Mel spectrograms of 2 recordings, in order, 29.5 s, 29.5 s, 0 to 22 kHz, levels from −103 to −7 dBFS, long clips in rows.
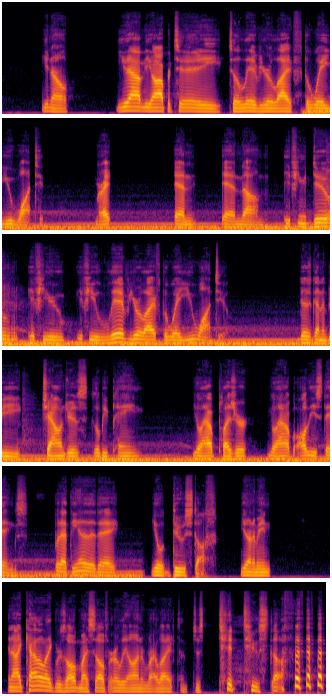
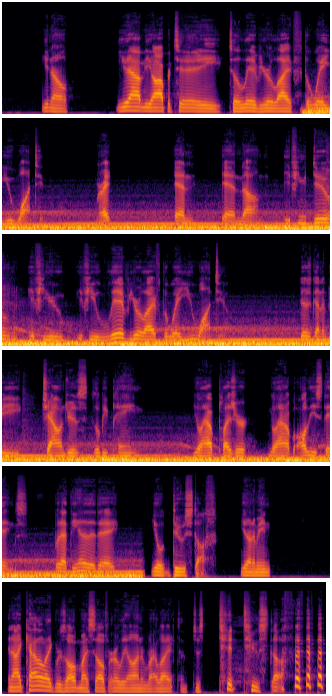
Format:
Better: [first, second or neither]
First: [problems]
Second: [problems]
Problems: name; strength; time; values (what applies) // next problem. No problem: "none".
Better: first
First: low rumble; faint; from 4.5 to 22 s; 20 dB below the speech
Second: low rumble; loud; from 4.5 to 22 s; 6 dB below the speech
